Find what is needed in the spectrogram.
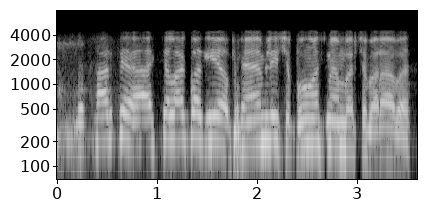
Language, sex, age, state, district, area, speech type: Kashmiri, male, 30-45, Jammu and Kashmir, Bandipora, rural, conversation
